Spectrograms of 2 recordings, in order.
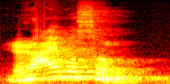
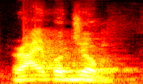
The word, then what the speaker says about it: রাইবোসোম: হচ্ছে, এখানে একটা অঙ্গাণু পাওয়া যায় নাম হচ্ছে রাইবোসোম, বা আমরা বাংলাতে উচ্চারণ করলে বলি রাইবোজোম।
